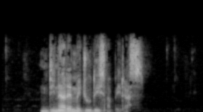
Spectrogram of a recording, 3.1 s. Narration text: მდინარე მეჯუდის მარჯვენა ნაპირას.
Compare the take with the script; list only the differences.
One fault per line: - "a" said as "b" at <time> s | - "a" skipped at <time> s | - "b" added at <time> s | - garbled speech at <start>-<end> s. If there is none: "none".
- "მარჯვენა" skipped at 1.6 s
